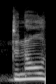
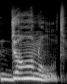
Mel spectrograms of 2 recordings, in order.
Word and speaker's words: Donal: that was the caretaker denal Delaney not Donald mind you there's no D at the end so it's pronounced denal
